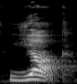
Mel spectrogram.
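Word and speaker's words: yolk: यॉक, L pronounce नहीं होगा।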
